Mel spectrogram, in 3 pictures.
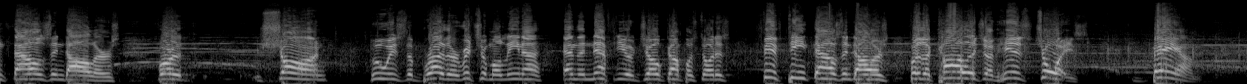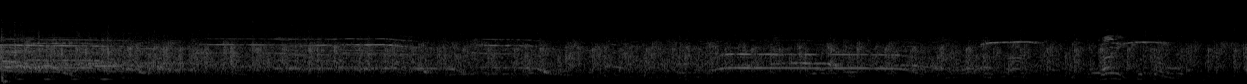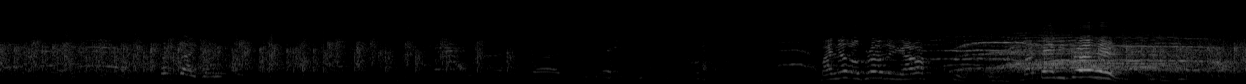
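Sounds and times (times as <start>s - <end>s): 
speech: 0.0s - 12.0s
audience applause: 0.9s - 30.0s, 34.5s - 37.3s
cheers and whoops: 1.0s - 3.3s, 7.9s - 22.9s, 25.3s - 26.2s, 32.7s - 33.1s, 34.2s - 37.3s.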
